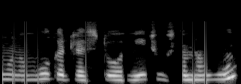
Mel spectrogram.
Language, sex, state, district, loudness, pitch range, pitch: Telugu, female, Telangana, Nalgonda, -20 LUFS, 210-230 Hz, 215 Hz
